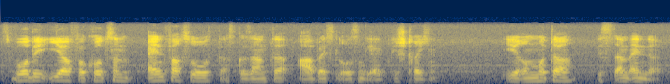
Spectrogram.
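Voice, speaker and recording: Male satirical magazine presenter, deadpan and mock-serious, bright delivery, slightly dull recording. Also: lowish voice, slight background noise. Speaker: host of a satirical magazine show. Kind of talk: mock news presenting, scripted narration.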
